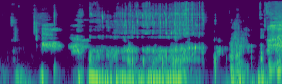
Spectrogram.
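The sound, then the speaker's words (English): Close-up sounds of drinking water: wet sips, swallows and clicky mouth noises, loud and right against the microphone, running for several seconds with a couple of brief pauses. “Drink some water. Let's get some ASMR.”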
